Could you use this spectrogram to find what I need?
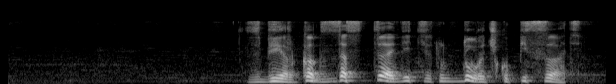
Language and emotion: Russian, angry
